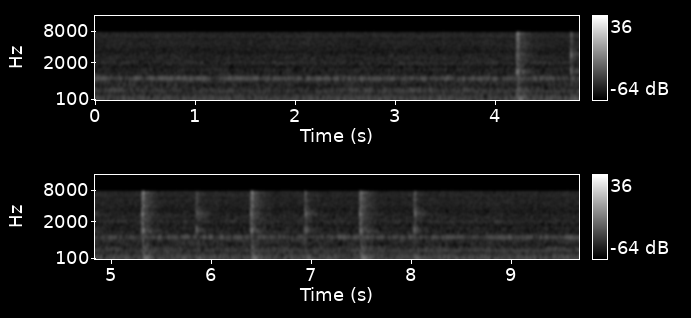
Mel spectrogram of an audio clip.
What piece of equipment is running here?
valve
